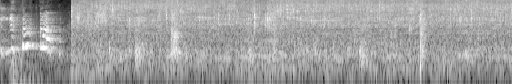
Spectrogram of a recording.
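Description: Laughter for about the first second, then a sudden cut to a kitchen tap running steadily into a stainless steel sink, with a few brief splashes as water is cupped to the mouth.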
